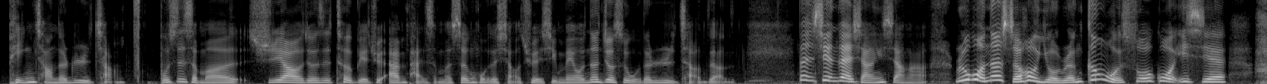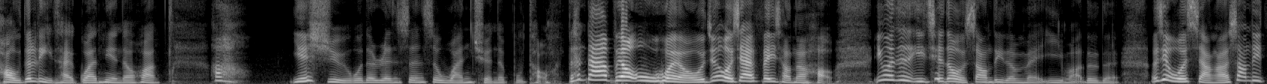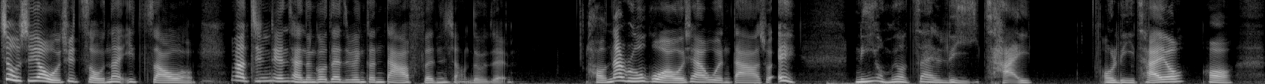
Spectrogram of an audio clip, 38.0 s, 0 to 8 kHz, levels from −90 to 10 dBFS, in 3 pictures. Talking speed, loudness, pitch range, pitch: 275 characters per minute, -22 LUFS, 180-265 Hz, 205 Hz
